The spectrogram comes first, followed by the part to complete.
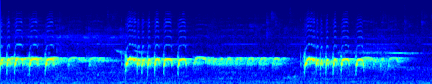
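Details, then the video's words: Zebra dove (perkutut) song in three bursts, each a quick run of bubbling, pulsed coos that trails into a long level hum, with roughly two-second spacing. "SUARA PERKUTUT"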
